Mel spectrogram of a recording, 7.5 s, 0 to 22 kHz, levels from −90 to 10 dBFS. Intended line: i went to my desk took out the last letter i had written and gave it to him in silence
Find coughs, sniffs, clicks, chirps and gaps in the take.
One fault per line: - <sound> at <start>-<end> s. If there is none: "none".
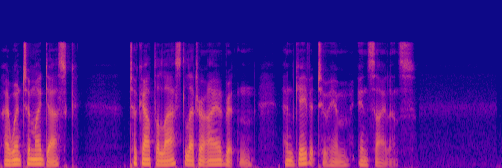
none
